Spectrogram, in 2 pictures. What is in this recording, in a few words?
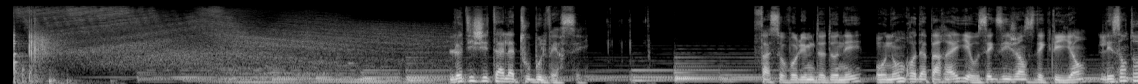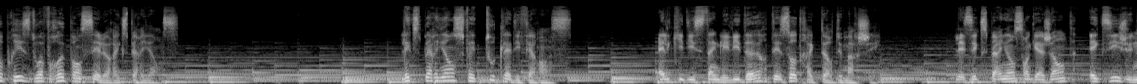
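Corporate with friendly tone; ADOBE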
